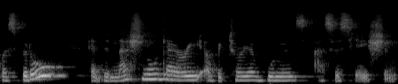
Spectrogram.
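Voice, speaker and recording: A woman with a strong French accent talks at a moderate pace. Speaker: webinar host, investment platform founder. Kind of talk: webinar introduction. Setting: online webinar.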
